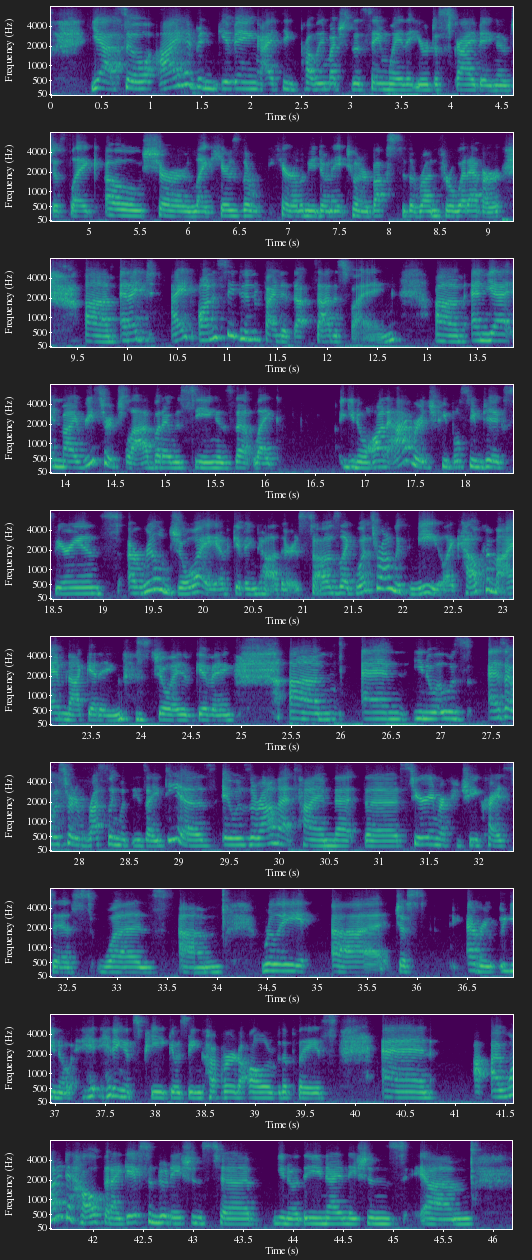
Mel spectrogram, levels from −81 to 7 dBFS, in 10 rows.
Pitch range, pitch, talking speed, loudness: 185-225 Hz, 195 Hz, 205 wpm, -23 LUFS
